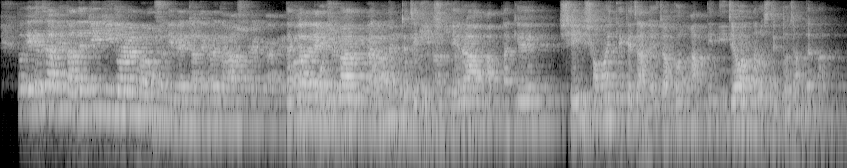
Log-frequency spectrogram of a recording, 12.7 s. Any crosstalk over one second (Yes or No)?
Yes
